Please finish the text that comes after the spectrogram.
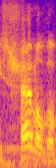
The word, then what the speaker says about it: Shelob: Again, it's technically Shelob, but for some reason the game mispronounced like her initial part of it is supposed to be a pronoun, when it really is not.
